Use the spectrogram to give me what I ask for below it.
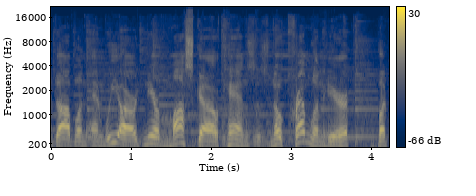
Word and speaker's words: Moscow: Jim Doblin we are near Moscow Kansas or as the locals say Moscow but we're not going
